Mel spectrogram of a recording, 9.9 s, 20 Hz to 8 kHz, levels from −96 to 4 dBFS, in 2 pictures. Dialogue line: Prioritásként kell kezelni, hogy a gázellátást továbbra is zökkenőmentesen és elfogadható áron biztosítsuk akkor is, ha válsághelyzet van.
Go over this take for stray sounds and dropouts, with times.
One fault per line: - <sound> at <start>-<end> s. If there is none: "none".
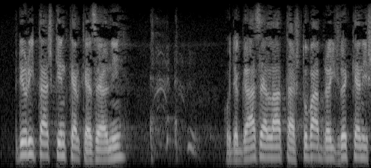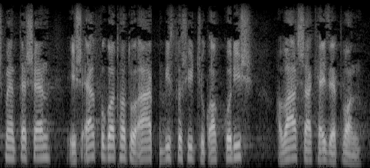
- throat clearing at 2.0-2.8 s
- dropout at 7.0-7.1 s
